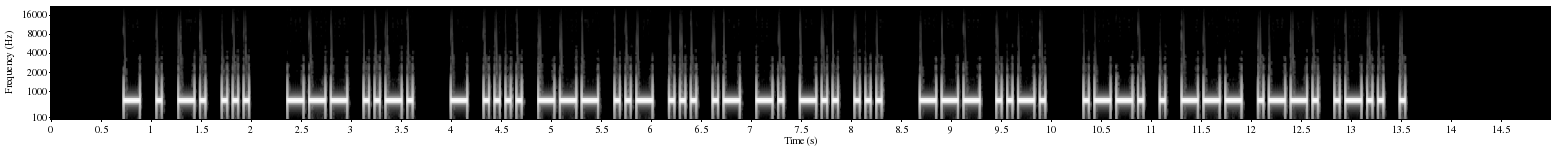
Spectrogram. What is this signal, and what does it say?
Morse code, heard as a keyed tone, about 22 wpm, 700 Hz. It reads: TENS OF THOUSANDS OF PEOPLE
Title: Sets of 5 Words Encore2 22wpm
